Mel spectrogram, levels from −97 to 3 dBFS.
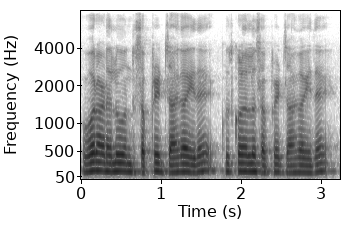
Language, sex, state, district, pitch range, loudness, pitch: Kannada, male, Karnataka, Bangalore, 130-145 Hz, -17 LUFS, 140 Hz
